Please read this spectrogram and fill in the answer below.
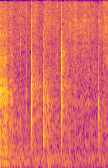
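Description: Chalk writing on a blackboard: about four short, sharp taps spread over two seconds.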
